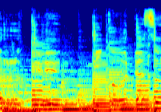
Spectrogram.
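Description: Recorded song with acoustic guitars strumming and picking over a steady bass line, in a Latin American romantic ballad style.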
